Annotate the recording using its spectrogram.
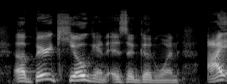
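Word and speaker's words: Barry Keoghan: recent interview where he says actually no it's Barry Keogan I just say it differently than everyone else in Ireland so I had corrected my what I thought was my mispronunciation of Barry Keogan to Keon but now it's back to kyogen and then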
